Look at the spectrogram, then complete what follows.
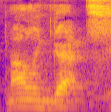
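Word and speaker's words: Malin+Goetz: So the Oh, owners how do you say it? I really don't know how Malin and to Guts. Malingats. Yeah. The O is silent.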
